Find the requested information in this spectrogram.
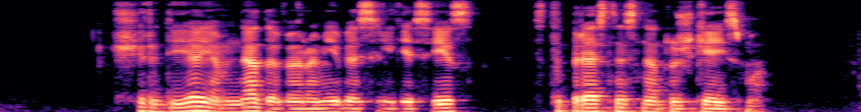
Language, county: Lithuanian, Vilnius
